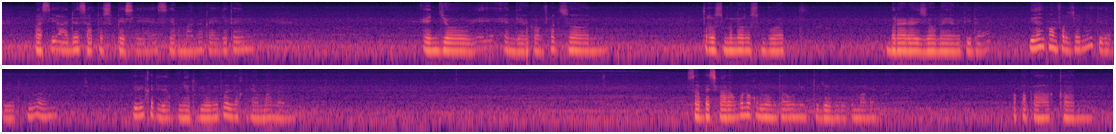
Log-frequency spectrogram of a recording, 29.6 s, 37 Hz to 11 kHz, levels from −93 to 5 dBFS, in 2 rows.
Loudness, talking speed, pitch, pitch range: -33 LUFS, 95 wpm, 140 Hz, 130-150 Hz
